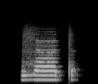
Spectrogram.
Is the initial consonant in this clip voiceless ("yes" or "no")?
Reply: no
